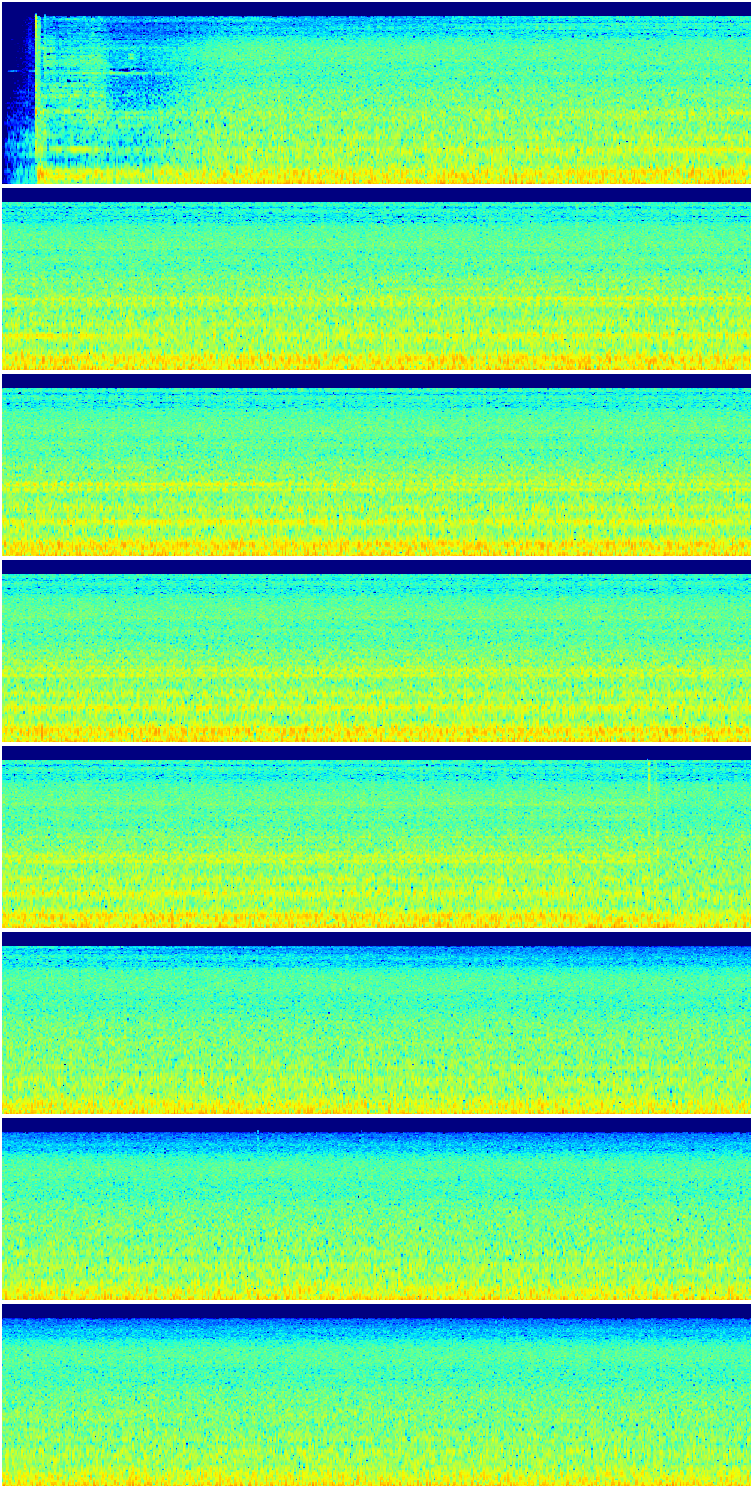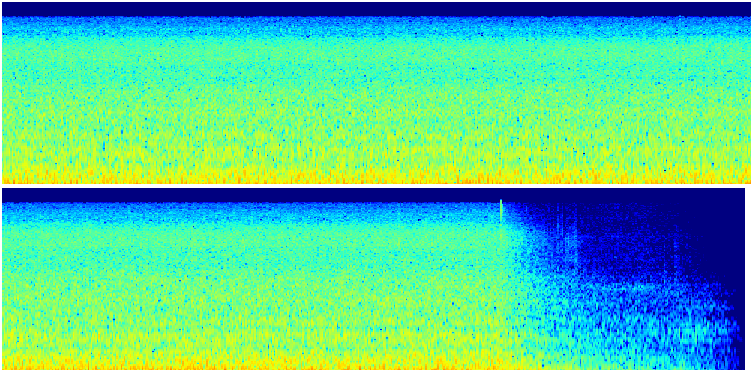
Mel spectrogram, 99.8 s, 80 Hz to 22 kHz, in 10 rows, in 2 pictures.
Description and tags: AC cycle w comp
My window air-conditioner on the cool setting. Starts up with compressor. Then compressor shuts off, leaving only the fan, which turns off soon after.
Recorded on Yeti USB microphone on the stereo setting. Microphone was placed about 6 inches from the unit, right below the top vents where the air comes out. Some very low frequency rumble was attenuated slightly.
AC, Air-conditioner, Close-up, Compressor, off, On, Stereo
